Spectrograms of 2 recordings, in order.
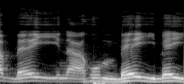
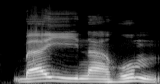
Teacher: baca fathah maka berarti huruf ya sukunnya itu menjadi huruf Lin huruf Lin pada huruf Ya Sukun berhati-hati jangan sampai condong ke E ketika mengucapkannya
